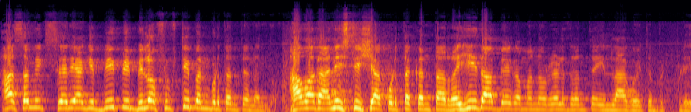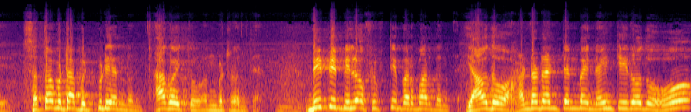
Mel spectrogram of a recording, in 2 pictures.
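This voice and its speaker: Gravelly high-voiced older Kannada man. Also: brisk, darkish tone. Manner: vivid retelling, switches into English quotes. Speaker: retired police officer. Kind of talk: interview storytelling.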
